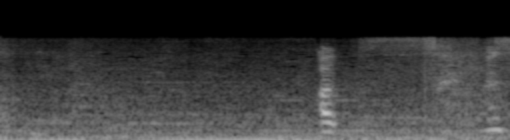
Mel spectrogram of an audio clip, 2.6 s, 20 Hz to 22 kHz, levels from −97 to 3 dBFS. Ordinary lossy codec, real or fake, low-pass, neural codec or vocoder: none; real; 7.2 kHz; none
